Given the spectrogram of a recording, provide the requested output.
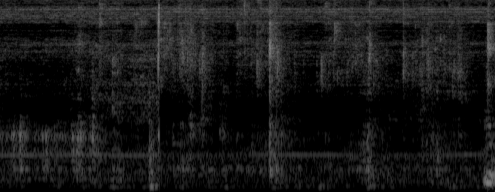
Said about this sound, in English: So I'm going to juice the lemons now.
